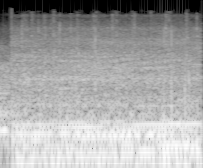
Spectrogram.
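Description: A motor vehicle engine running steadily nearby, heard as a low even hum.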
